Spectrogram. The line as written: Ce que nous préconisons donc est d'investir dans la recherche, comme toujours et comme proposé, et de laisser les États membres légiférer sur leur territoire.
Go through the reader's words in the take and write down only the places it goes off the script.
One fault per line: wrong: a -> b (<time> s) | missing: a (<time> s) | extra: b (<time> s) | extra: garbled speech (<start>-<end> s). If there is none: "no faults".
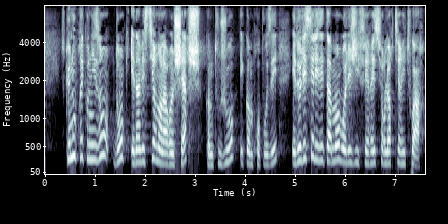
no faults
